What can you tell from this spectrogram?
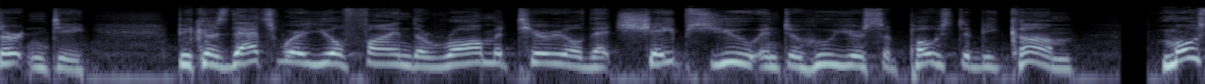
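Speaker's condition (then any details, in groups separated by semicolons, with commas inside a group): No condition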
